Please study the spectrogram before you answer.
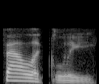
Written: phallically

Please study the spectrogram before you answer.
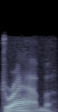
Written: drab

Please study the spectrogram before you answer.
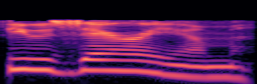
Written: fusarium

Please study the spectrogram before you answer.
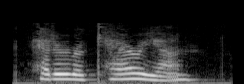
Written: heterocaryon

